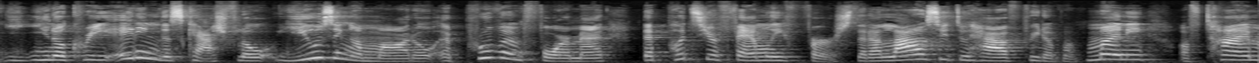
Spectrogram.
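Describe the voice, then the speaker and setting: A woman's voice: fairly high pitch, fairly bright tone. A middle-aged woman from Honduras talking casually to camera as a channel host, loose and conversational, with many filler words. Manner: conversational, frequent "you know" fillers. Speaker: real estate investor and channel host. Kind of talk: casual direct-to-camera talk.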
